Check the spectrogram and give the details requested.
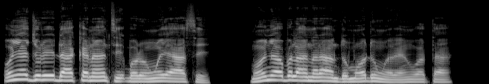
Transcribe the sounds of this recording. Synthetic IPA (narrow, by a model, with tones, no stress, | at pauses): o˦ɲe˦d͡ʒʊ˨ɾɪ˦da˨a˦ka˦na˨n̩˦tɪ˨k͡pɔ˨ɾo˨ŋʷe˦ja˦a˦sɪ̰˨ | m˨o˦ɲe˦ɔ˦bʊ˦la˦na˨ɾa˦n̩˨dʊ˨m̩˨˦ɔ˦dʊ˦ŋʷḛ˨ɾḛ˨ŋ̩˦wʷɔ˦ta˦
